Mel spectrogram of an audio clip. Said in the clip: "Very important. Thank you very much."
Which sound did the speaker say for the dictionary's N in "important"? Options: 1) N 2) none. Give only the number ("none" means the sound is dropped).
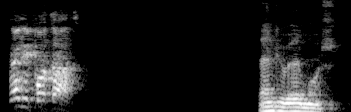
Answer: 2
